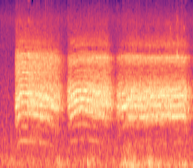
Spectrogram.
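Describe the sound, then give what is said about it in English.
Three long, raspy caws blown on a crow call, the comeback call used to bring back crows that have been shot at. The caws are loud, each drawn out with brief gaps between them and no talking. “The fourth essential call is the comeback call.”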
